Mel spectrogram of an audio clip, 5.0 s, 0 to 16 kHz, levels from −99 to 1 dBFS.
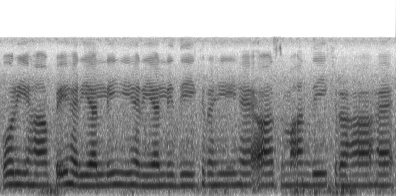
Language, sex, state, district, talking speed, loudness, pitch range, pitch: Hindi, female, Haryana, Charkhi Dadri, 155 wpm, -16 LUFS, 205-215 Hz, 210 Hz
